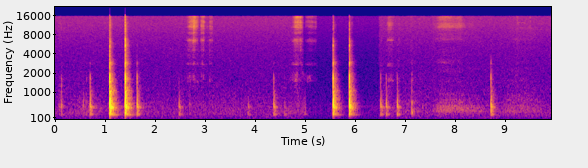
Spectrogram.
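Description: Handling noise from a plastic wood-glue bottle being squeezed into a recess in a wooden board: scattered sharp clicks and taps, the loudest a little after one second and just before six seconds, with a few soft hissy sputters in between.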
